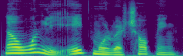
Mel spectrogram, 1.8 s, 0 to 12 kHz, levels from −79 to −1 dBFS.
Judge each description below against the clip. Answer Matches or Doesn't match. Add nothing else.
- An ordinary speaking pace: Matches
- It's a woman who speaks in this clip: Doesn't match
